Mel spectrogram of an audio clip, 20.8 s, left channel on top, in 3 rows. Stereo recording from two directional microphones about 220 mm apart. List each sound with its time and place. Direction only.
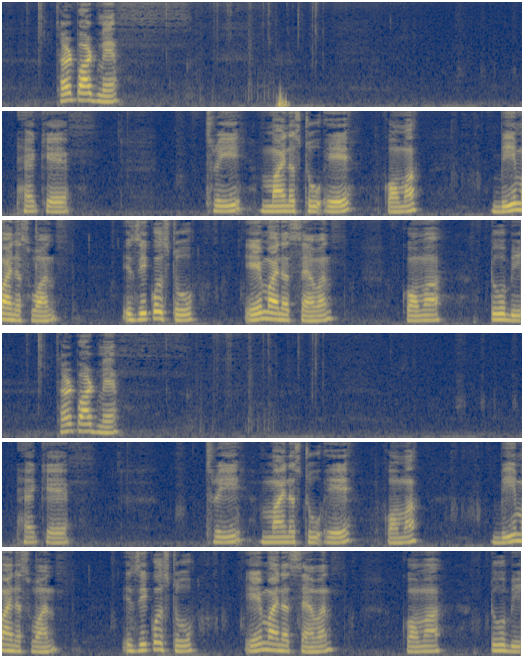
0.7 s speech: 35° left (ahead or behind)
2.2 s a sound: 35° left (ahead or behind)
7.1 s speech: 25° left (ahead or behind)
9.6 s speech: 20° left (ahead or behind)
13.6 s speech: 25° left (ahead or behind)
